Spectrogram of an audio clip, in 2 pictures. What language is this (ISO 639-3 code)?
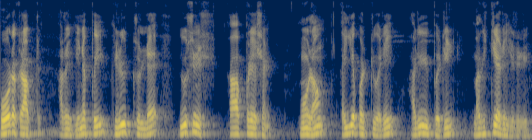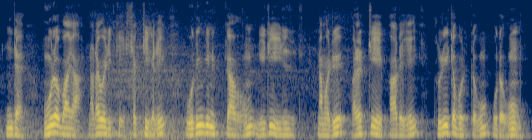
tam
